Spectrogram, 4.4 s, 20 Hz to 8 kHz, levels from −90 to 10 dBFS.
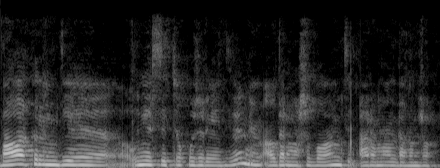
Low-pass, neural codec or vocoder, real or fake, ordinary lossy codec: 7.2 kHz; codec, 16 kHz, 4 kbps, FreqCodec, larger model; fake; none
